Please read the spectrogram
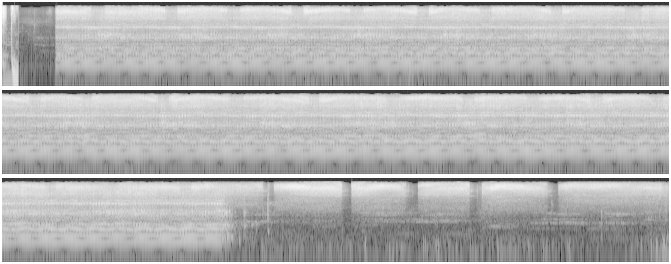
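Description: Air compressor running with a steady hum under the hiss of a siphon-feed spray gun spraying finish. About twenty seconds in the compressor cuts out, and the spray gun then hisses in short bursts as the trigger is pulled and released.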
